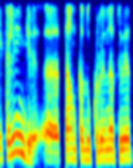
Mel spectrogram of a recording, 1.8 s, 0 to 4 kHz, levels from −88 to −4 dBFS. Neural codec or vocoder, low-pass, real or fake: none; 3.6 kHz; real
